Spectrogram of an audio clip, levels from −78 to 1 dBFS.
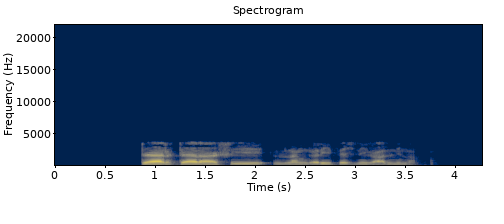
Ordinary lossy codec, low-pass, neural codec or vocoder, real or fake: AAC, 32 kbps; 3.6 kHz; vocoder, 24 kHz, 100 mel bands, Vocos; fake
